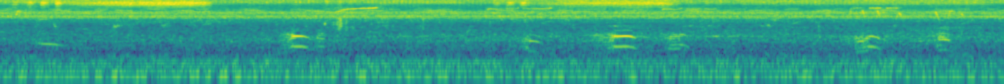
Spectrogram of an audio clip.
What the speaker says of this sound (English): you can see, maybe hear the ducks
